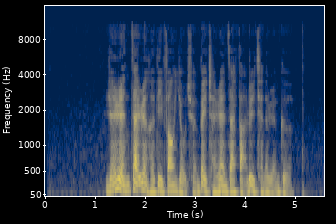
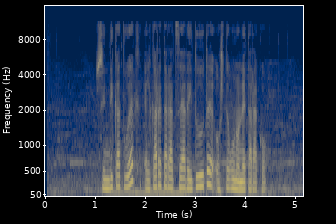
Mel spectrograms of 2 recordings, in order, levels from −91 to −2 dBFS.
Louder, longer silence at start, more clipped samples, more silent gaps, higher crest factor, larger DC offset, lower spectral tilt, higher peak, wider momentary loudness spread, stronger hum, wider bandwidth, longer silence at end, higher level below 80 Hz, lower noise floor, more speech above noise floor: first, -24 LUFS vs -30 LUFS; first, 1.2 s vs 0.1 s; neither; neither; about the same, 20 dB vs 16 dB; neither; first, -8 dB/octave vs -6.5 dB/octave; first, -6 dBFS vs -16 dBFS; second, 10 LU vs 14 LU; neither; about the same, 10.5 kHz vs 11.5 kHz; first, 0.4 s vs 0 s; first, -44 dBFS vs -54 dBFS; first, -63 dBFS vs -53 dBFS; first, 40 dB vs 23 dB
